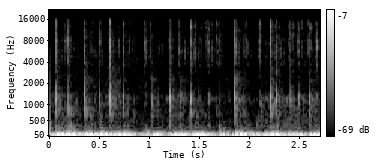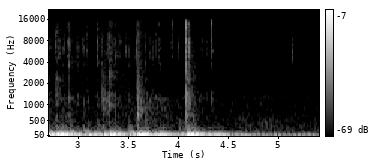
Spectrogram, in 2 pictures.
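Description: Typing on a computer keyboard: a quick, irregular run of keystrokes that stops about four seconds in.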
